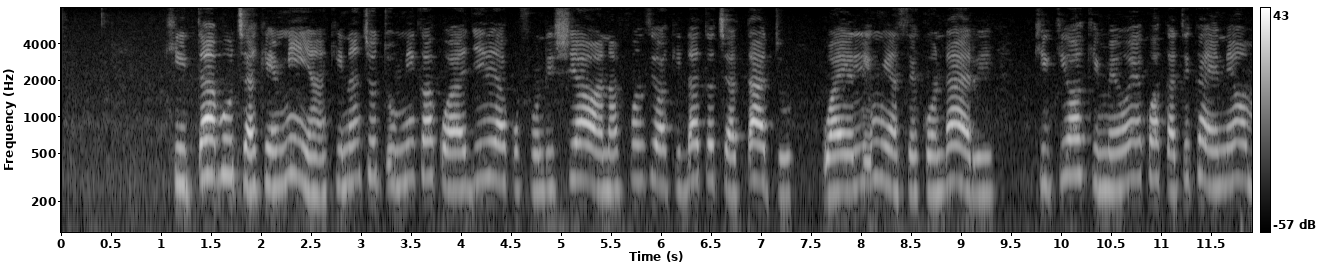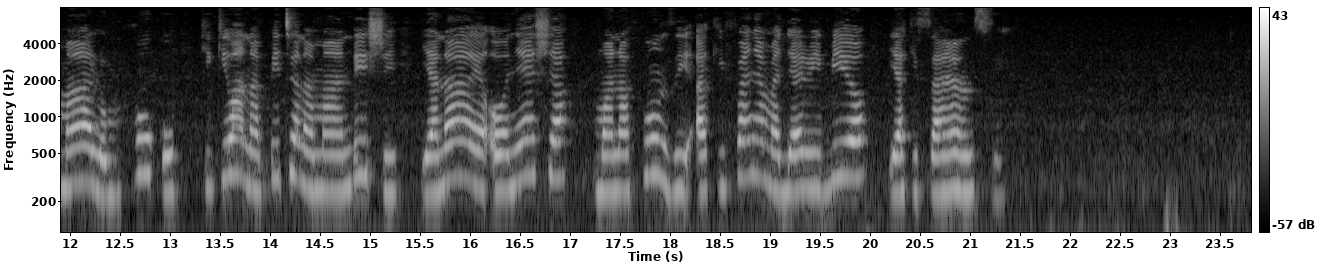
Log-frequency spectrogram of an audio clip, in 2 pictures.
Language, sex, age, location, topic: Swahili, male, 25-35, Dar es Salaam, education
